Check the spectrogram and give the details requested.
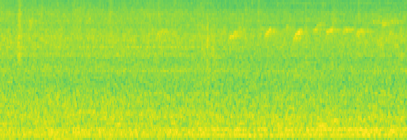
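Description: An SUV's engine idling, a steady low hum, with faint high chirping through the middle.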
